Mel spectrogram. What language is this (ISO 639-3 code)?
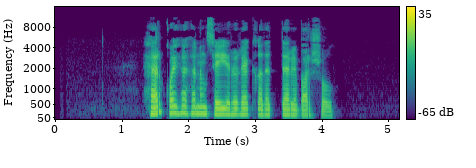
bak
